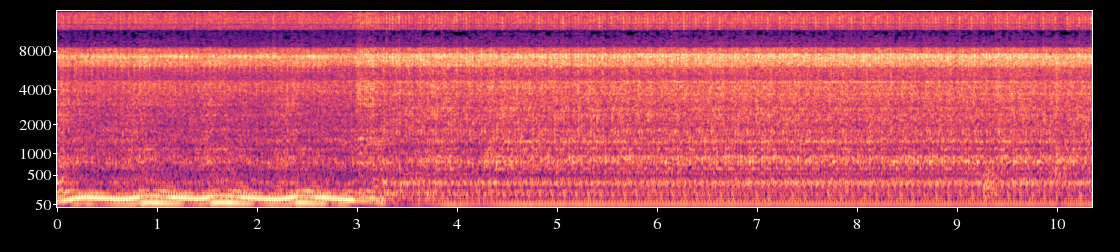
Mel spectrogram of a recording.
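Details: 1.9D DW8 diesel after replacing leaking injection pump advance solenoid valve, cold: brief rhythmic surge then steady even idle with light regular tick over clatter; normal idle.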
